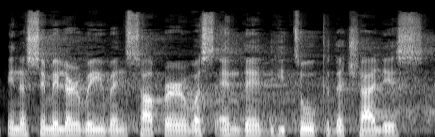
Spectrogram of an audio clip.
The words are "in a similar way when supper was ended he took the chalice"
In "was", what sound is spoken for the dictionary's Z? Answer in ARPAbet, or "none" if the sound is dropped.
S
